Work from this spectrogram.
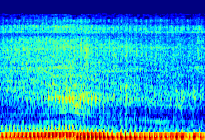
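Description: A dirt bike engine labors loudly and close during an enduro hill climb, its low, throbbing drone pulsing steadily as the rider works up the slope.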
